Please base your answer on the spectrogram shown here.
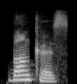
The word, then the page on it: bonkers: Indian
